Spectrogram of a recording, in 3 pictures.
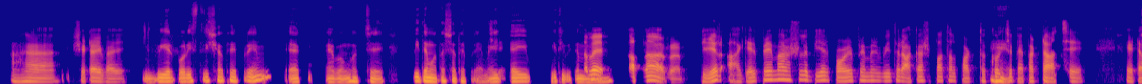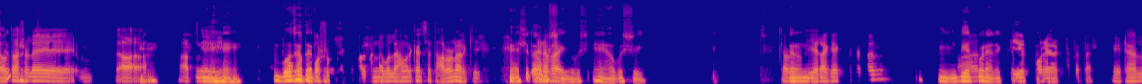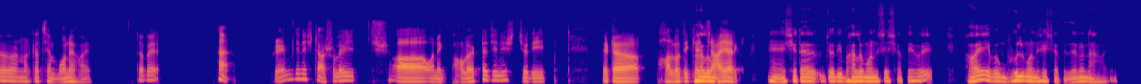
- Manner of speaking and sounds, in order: other background noise; unintelligible speech
- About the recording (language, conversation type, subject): Bengali, unstructured, তোমার জীবনে প্রেমের কারণে ঘটে যাওয়া সবচেয়ে বড় আশ্চর্য ঘটনা কী?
